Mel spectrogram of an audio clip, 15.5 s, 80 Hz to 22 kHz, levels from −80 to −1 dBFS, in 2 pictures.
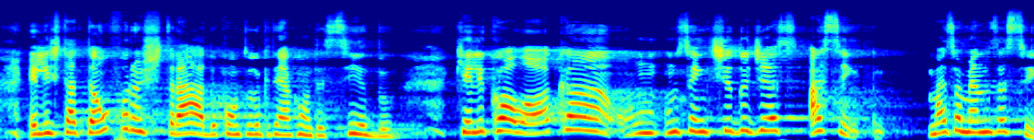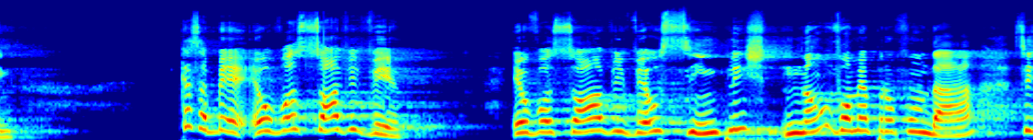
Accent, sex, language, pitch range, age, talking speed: Brazilian, female, Portuguese, 255-335 Hz, 20-39, 145 wpm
